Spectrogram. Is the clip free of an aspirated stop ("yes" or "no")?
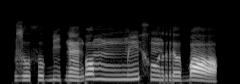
yes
